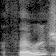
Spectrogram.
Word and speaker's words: Farish: Oh, I butchered your last name. Farish. No, Farish? you got it.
